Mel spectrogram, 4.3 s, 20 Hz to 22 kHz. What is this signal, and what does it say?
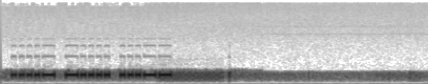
Morse code, heard as a keyed tone, about 32 wpm, 480 Hz. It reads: 463
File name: CW / kt5j wpx cw-op-k5pi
